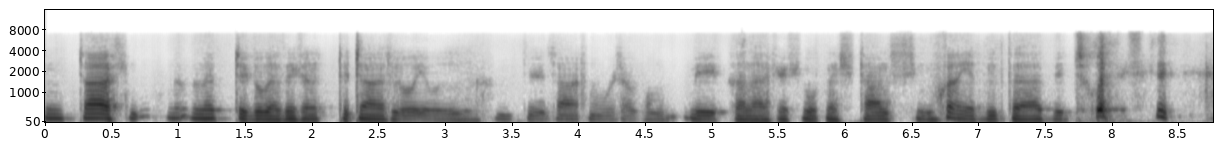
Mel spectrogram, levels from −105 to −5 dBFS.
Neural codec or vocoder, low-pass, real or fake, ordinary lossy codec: codec, 16 kHz, 0.5 kbps, X-Codec, HuBERT features, trained on balanced general audio; 7.2 kHz; fake; AAC, 64 kbps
